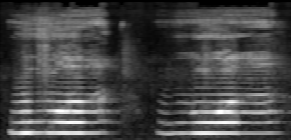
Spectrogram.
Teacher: u starts with brief u, then opens into o.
